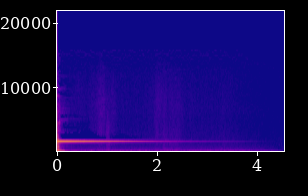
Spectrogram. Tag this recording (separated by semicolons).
celeste; samples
